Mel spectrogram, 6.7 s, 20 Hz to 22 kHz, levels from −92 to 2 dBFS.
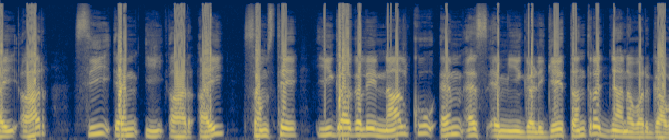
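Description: Integer overflow runs through the whole speech clip. The level is pushed about 6 dB past the integer limit, and a small fraction of the loudest peaks wrap around to the opposite sign. Clipping would just flatten those peaks. Here they produce violent, sharp cracks on the strongest syllables.

At 3.24 s a sharp snap sits on top of the speech. It is most likely an electrical switching spike, picked up by the audio line from a nearby switch or discharge. Unlike the overflow cracks, it is tied to an outside event rather than to loud peaks, and it is heard once.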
